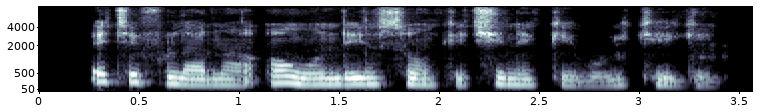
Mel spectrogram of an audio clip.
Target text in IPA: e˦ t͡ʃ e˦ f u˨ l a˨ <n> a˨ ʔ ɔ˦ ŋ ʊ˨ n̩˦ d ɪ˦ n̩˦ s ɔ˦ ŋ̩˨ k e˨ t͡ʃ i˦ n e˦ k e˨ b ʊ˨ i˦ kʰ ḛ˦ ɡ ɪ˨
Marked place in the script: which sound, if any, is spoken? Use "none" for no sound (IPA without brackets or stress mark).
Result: n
